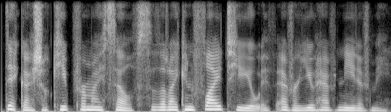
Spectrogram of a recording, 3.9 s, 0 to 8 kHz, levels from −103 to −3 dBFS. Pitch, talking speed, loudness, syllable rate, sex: 170 Hz, 320 wpm, -18 LUFS, 6.2 syllables/s, female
